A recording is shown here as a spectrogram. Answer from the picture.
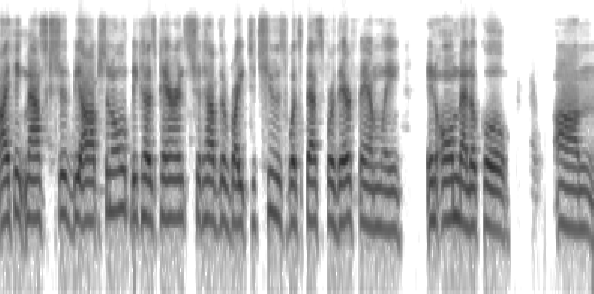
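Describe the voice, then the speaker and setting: In an unremarkable speaking voice, the speaker keeps a moderate pace and fairly even intonation. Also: woman, medium pitch for a woman. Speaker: board of education member. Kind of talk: public meeting statement. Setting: video call.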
